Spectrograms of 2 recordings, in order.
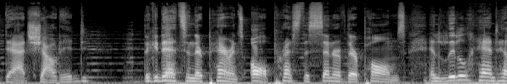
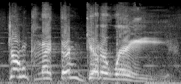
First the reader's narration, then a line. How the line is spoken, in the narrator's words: the doctor roared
